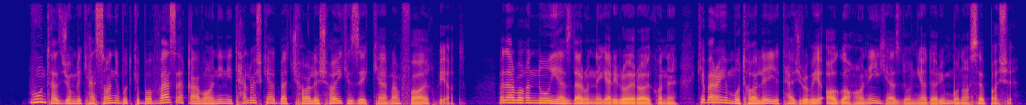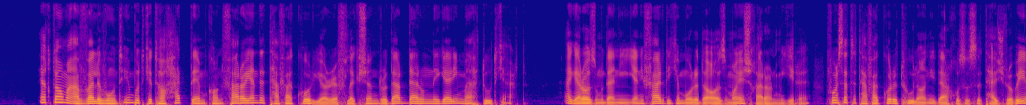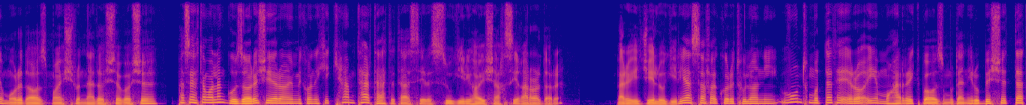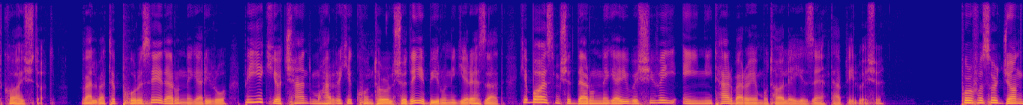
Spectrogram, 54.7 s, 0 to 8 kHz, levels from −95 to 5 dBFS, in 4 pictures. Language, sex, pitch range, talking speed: Persian, male, 105-150 Hz, 155 wpm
